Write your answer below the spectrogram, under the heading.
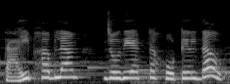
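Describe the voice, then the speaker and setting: A woman's voice: sits high, lively intonation, moderate pace, highs cut off, soft background music. A woman playing a caring, hopeful cartoon housewife, homely and coaxing with her husband. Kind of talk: cartoon story dialogue.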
